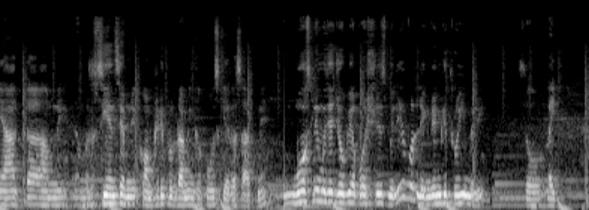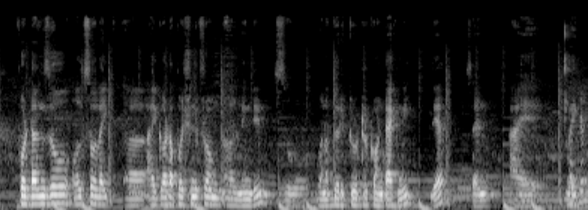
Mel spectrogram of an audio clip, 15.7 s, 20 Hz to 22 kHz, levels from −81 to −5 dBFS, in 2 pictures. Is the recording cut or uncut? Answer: cut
